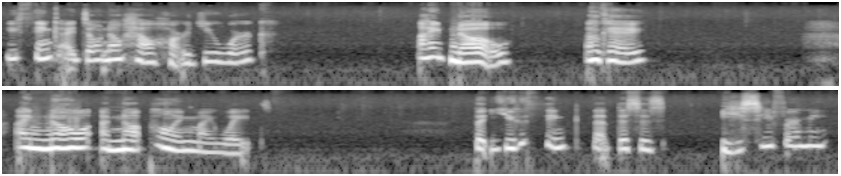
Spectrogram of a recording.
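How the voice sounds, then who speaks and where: A high-voiced actress as a grieving girlfriend in an audio drama, wounded and defensive. She takes her time, pausing between halting phrases, in a very dry, close recording. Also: mellow, no room sound, poor audio. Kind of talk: emotional audio drama acting.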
